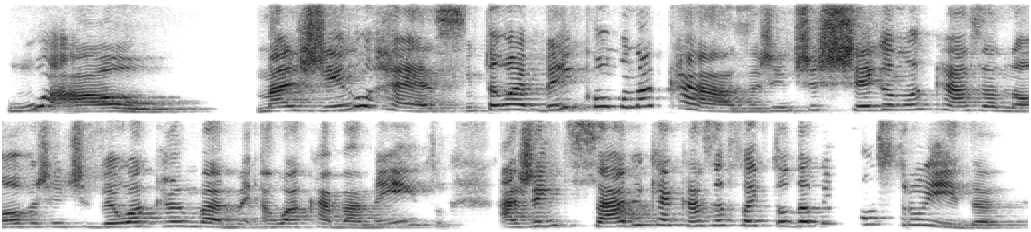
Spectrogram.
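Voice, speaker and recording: A woman's voice: high-pitched, sing-song, fairly quick, few pauses, fairly bright tone, echoey room. A Brazilian woman teaching French pronunciation, patiently repeating each word. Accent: Brazilian Portuguese. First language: Portuguese.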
